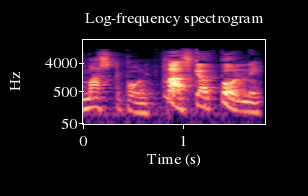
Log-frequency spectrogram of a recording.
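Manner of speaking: put-on Italian accent on mascarpone, said twice. Right after apologising for it, slip back into a put-on Italian accent. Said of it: "it's back already".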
